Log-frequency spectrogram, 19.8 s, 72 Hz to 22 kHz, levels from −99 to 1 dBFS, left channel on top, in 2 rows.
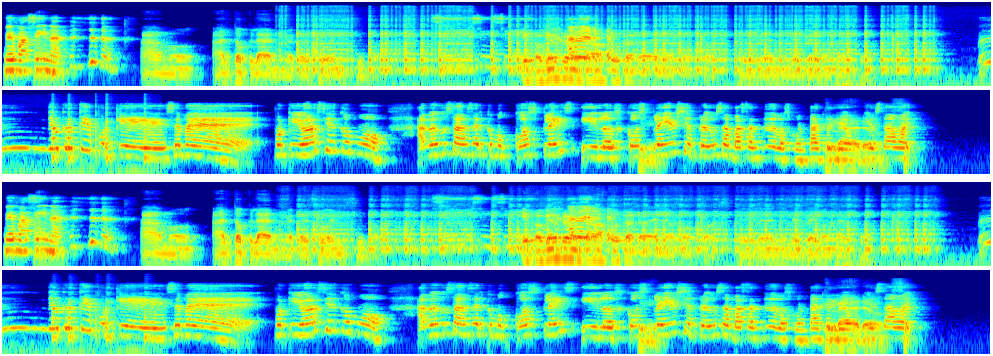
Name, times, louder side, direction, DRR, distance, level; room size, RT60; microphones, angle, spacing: voice 1, 0.0-1.1 4.3-5.3 5.6-5.9 9.8-19.0, left 3 dB, 25° left, 0.8 m, -24 dB
voice 2, 1.4-3.8 5.2-8.7 16.3-16.5 18.1-19.0, right 2 dB, 15° right, 0.3 m, -28 dB
sound 1, 2.7-9.4 9.6-9.8 10.4-11.4, left 3 dB, 60° left, 0.9 m, -32 dB
6.7 x 3.6 x 4.7 m
head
